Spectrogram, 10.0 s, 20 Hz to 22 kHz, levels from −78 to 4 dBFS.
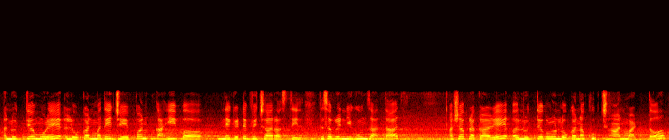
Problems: constant background noise, background conversations at intervals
